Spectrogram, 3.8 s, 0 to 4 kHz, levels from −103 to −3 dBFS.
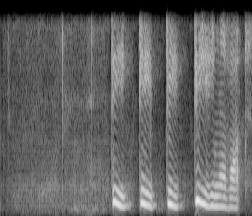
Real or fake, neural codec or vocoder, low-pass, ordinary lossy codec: fake; codec, 16 kHz, 2 kbps, FreqCodec, smaller model; 3.6 kHz; none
